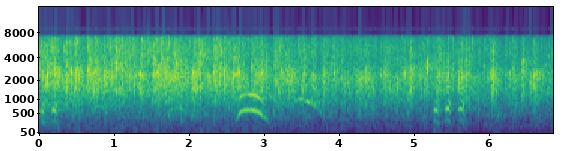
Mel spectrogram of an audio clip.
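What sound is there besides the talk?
audience applause and cheering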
